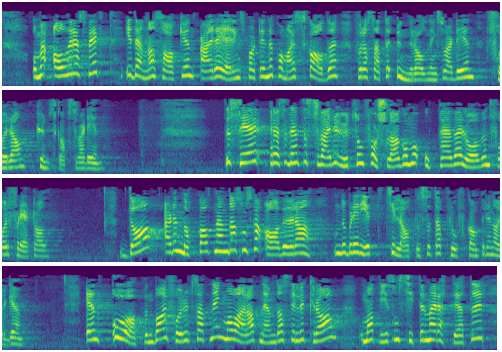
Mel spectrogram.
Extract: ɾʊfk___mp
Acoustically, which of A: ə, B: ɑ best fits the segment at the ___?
B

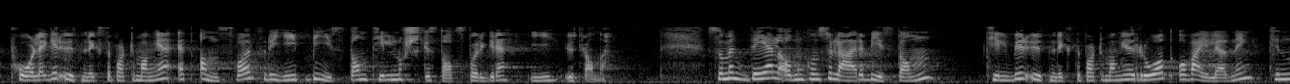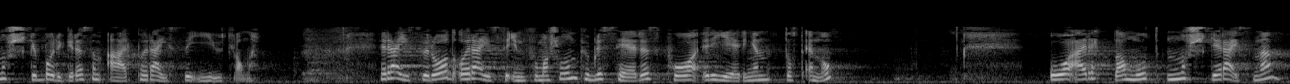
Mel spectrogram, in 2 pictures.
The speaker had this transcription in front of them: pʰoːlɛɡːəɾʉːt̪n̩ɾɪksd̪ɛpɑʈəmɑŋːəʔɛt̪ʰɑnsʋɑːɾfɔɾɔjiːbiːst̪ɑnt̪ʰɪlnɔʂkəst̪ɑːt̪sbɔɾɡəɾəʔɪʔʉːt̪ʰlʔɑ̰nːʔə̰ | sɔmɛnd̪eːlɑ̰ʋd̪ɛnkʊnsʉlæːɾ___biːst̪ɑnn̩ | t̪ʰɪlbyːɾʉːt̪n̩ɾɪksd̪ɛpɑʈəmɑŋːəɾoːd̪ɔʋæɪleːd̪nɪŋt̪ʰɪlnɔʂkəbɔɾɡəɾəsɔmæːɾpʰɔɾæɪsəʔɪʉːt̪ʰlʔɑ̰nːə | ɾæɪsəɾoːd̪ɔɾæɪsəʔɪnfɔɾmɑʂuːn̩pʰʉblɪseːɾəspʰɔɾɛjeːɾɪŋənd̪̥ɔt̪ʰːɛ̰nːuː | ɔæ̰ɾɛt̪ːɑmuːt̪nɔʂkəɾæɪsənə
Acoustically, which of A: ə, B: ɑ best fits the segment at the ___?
A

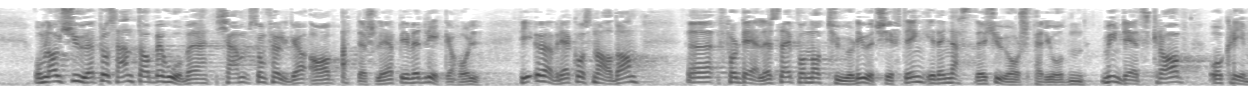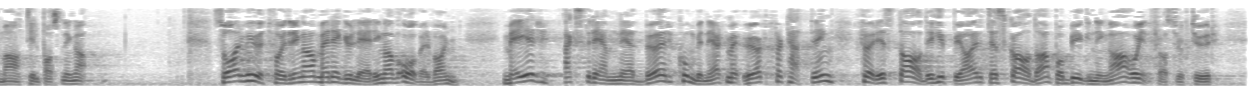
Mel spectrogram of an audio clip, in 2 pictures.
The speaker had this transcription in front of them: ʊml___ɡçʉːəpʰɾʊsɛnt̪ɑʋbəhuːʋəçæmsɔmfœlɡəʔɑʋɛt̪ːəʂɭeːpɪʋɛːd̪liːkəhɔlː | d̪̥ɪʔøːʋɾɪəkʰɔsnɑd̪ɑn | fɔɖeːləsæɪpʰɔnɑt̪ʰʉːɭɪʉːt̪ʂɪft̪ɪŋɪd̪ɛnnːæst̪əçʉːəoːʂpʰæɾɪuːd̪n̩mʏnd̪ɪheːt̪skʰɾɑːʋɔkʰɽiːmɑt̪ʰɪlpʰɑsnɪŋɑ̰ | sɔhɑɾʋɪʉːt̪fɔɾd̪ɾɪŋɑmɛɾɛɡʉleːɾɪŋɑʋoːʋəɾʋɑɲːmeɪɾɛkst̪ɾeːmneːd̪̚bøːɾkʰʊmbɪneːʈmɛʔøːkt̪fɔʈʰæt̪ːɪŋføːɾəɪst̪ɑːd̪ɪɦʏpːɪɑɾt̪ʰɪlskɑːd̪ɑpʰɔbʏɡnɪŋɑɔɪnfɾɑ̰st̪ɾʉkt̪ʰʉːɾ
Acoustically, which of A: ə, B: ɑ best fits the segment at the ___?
B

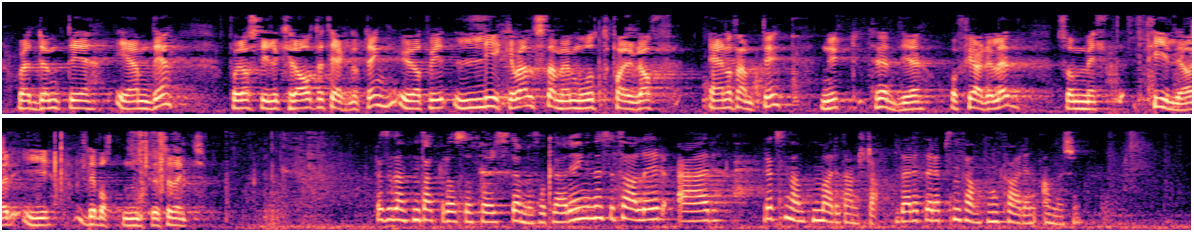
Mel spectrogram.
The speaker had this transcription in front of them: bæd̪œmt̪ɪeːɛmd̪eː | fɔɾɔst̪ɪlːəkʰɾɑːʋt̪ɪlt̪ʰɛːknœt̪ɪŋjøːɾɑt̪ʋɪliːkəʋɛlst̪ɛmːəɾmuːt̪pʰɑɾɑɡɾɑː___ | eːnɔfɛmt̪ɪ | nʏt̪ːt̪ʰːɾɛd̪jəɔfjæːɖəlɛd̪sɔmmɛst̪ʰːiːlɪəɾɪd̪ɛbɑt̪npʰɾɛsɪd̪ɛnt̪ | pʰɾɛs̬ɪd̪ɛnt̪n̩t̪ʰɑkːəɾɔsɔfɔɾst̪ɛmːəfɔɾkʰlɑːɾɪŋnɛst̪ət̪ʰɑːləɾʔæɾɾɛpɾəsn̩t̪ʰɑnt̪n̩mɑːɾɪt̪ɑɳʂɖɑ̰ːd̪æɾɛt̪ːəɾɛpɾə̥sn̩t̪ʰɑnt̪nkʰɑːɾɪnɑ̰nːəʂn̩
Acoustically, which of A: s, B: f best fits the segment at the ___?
B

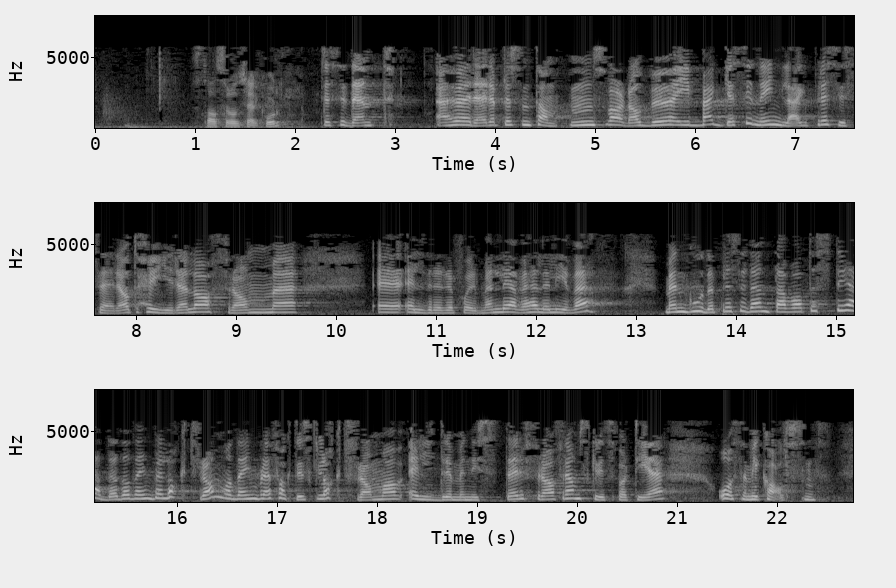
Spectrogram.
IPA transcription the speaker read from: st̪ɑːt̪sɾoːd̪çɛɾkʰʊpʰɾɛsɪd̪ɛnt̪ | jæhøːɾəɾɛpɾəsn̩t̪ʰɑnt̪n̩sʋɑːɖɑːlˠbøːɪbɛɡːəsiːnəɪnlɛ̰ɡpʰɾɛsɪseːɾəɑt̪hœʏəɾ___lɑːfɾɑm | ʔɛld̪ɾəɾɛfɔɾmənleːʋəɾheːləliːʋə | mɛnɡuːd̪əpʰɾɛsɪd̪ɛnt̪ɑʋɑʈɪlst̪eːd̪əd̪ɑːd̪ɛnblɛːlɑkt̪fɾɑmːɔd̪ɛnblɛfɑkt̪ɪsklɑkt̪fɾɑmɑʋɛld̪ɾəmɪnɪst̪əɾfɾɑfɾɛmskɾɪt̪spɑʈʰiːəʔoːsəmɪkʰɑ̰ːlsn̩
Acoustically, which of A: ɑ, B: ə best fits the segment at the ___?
B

